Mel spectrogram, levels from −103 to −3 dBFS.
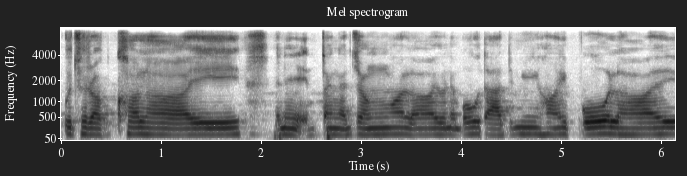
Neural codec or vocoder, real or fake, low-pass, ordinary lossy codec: codec, 44.1 kHz, 7.8 kbps, DAC; fake; 7.2 kHz; none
